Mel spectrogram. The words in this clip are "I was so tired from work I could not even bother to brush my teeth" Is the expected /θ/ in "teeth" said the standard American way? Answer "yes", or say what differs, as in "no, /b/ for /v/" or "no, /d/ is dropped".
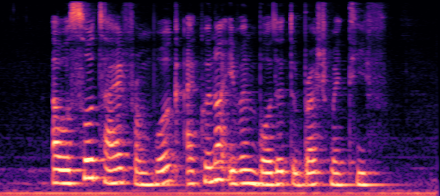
no, /f/ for /θ/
